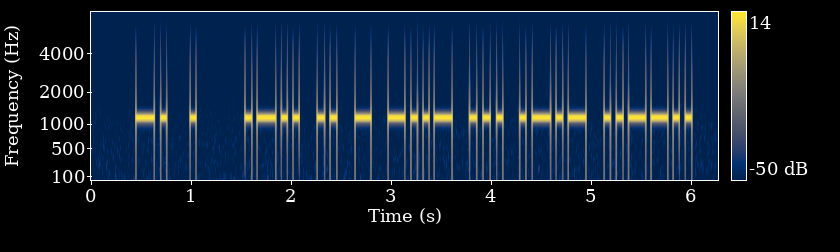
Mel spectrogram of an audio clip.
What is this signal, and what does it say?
Morse code (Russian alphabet), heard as a keyed tone, hand-sent with a straight key, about 20 wpm, 1170 Hz. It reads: НЕ ЛИТЬСЯ?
